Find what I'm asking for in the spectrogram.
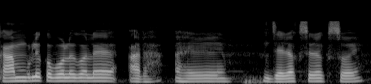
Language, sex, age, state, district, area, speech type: Assamese, male, 18-30, Assam, Dhemaji, rural, spontaneous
